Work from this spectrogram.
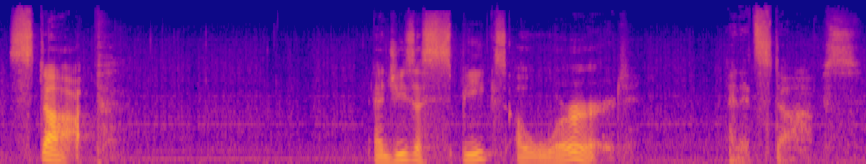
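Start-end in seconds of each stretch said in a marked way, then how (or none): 5.5-6.4 near-whispered, voiceless hush; very soft, awed-sounding whisper. Real, not acted. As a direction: drop to a whisper for effect. Hushed climax after storm is stilled.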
